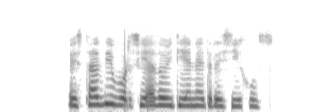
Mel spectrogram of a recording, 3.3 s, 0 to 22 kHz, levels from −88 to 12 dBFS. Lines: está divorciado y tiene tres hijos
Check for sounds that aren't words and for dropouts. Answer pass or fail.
pass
